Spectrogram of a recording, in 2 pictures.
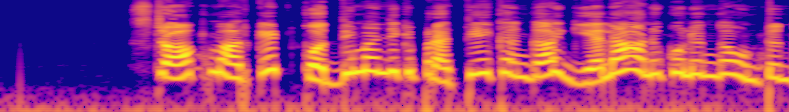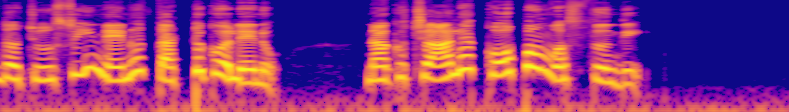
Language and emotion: Telugu, angry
